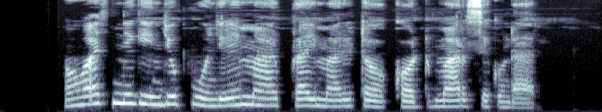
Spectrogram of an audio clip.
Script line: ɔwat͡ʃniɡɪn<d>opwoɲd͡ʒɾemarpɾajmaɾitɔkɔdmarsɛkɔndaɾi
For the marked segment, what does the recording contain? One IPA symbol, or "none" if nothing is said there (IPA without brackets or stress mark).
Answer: d͡ʒ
